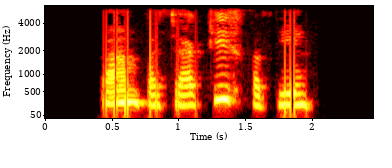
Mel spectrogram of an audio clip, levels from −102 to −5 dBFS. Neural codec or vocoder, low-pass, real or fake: none; 5.4 kHz; real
